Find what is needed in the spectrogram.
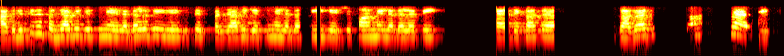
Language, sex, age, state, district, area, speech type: Sindhi, female, 60+, Maharashtra, Mumbai Suburban, urban, conversation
